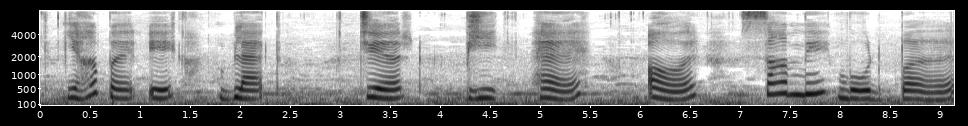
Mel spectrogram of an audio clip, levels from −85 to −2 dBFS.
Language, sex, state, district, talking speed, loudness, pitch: Hindi, female, Himachal Pradesh, Shimla, 70 wpm, -18 LUFS, 225 Hz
